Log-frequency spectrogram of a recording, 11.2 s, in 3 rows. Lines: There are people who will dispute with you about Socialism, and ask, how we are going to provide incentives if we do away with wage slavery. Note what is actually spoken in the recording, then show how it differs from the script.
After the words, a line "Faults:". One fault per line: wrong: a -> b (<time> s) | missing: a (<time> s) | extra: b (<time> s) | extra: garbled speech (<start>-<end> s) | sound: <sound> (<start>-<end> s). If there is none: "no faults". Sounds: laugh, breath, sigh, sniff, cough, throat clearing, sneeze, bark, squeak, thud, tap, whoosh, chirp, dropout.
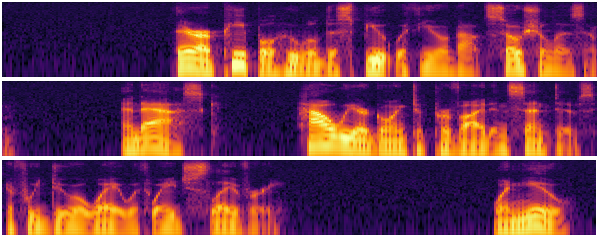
There are people who will dispute with you about Socialism, and ask, how we are going to provide incentives if we do away with wage slavery. When you
Faults:
extra: When you (10.5 s)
